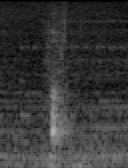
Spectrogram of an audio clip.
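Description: A square bow creature in the game Polyball gives a single short, yipping bark, brief and fairly faint against a low steady background hum.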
